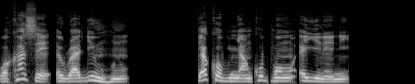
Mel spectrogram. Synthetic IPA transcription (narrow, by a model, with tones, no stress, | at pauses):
wɔ˨kʰã˦sɛ˨ʔæ˨wu˨ɾa˨dɪ̃˦ŋ̩˨ɦũ˦nʊ̃˦ | ja˦kʰɔ˨bɲã˨ŋkʰo˦pʰɔ̃˦næ˦ji˨næ̃˨nĩ˦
